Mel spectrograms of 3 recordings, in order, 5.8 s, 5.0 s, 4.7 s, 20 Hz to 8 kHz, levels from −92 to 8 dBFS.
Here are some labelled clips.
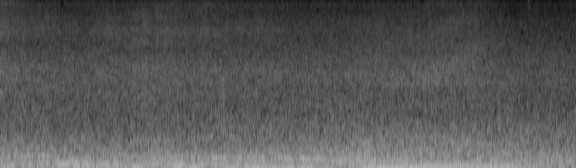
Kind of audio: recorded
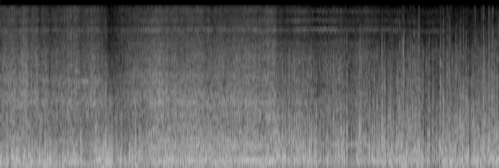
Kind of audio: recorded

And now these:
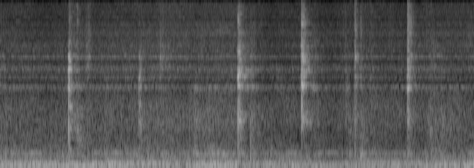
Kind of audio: remade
